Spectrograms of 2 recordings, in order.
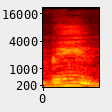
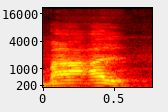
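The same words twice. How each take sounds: First: The word sounds like 'bail'. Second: The word does not sound like 'bail'. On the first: The speaker calls it wrong. "Sa Amerikano, parang Baal, B A I L. Parang Pale" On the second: The speaker calls it right. "mas tama ang pronunciation ng Pinoy dahil may pagka-Hebrew rin tayo"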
